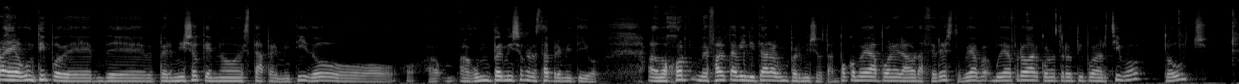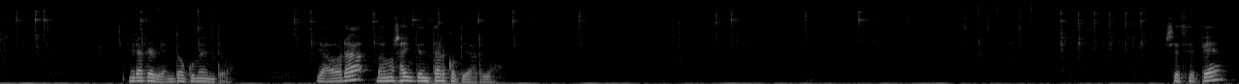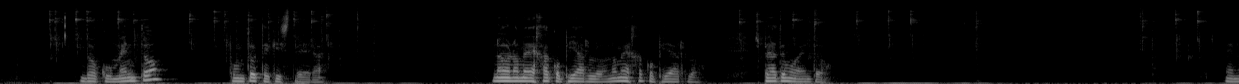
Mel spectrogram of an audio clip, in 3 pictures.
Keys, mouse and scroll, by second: 9.9-10.7 typing, 11.8-13.3 typing, 13.8 Right, 14.3 Return, 15.5 ctrl+p, 16.1 ctrl+p, 16.6 ctrl+a, 17.2 alt+f, 17.5 alt+f, 17.5 typing, 18.2 alt+f, 19.6 typing, 20.4 alt+b, 22.7-23.8 typing, 25.1-28.4 typing, 32.4 ctrl+p, 32.7 ctrl+a, 33.4 alt+f, 33.7 alt+f, 33.9 alt+f, 34.5-37.1 typing.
